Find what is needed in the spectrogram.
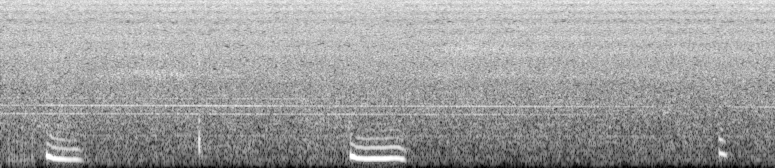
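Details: Snoring during sleep.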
